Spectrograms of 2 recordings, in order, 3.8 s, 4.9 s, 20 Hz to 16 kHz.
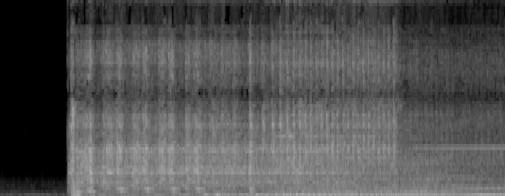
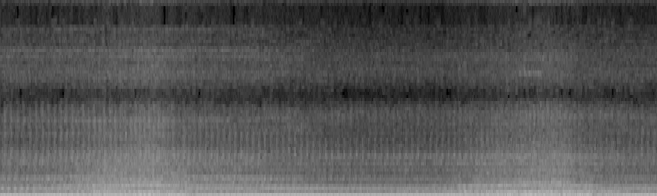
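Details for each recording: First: Piaggio ET4 scooter started after years stored, weak battery: catches on third attempt, flares briefly, then settles into a steady, even little idle with no stumbling; sounds healthy. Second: Piaggio ET4 scooter started after a couple of years sitting, with the fuel changed and a weak battery: the engine idles and blips with a loose, rattly clatter underneath; the drive side and clutch are worth checking, cause not confirmed.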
